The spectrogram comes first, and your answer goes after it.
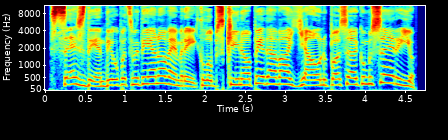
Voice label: latvian f commercial, latvian voice demos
